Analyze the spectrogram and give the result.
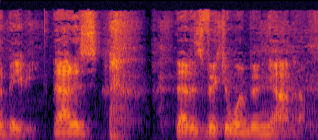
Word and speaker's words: Wembanyama: Am I saying his name right? – Wembanyama. – Yeah, Wembanyama.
